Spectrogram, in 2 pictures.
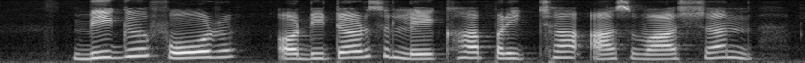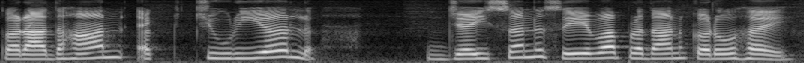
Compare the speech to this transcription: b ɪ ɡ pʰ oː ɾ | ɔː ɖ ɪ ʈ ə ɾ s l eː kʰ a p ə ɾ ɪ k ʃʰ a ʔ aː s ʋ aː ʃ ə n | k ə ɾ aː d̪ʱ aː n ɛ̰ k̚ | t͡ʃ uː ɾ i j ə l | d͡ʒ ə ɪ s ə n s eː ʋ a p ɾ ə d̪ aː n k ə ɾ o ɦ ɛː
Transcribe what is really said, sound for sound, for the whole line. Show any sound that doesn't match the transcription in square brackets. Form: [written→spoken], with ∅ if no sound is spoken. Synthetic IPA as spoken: b ɪ ɡ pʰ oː ɾ | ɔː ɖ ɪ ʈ ə ɾ s l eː kʰ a p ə ɾ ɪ k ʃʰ a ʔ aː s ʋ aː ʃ ə n | k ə ɾ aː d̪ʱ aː n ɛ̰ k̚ | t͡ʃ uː ɾ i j ə l | d͡ʒ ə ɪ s ə n s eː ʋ a p ɾ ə d̪ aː n k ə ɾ o ɦ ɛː

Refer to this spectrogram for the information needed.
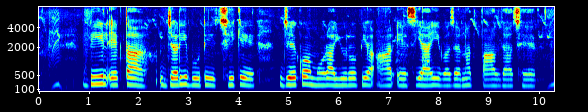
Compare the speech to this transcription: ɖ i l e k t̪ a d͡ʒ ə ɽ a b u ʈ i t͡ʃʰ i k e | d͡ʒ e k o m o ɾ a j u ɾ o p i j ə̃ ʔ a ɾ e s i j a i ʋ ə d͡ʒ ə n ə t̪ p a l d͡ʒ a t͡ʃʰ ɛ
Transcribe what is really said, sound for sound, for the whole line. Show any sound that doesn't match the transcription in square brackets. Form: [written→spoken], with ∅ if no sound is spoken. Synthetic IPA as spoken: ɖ i l e k t̪ a d͡ʒ ə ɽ [a→i] b u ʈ i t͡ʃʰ i k e | d͡ʒ e k o m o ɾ a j u ɾ o p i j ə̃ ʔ a ɾ e s i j a i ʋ ə d͡ʒ ə n ə t̪ p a l d͡ʒ a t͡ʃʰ ɛ

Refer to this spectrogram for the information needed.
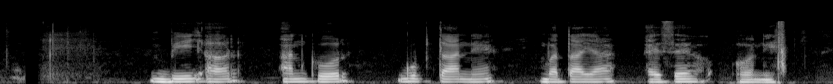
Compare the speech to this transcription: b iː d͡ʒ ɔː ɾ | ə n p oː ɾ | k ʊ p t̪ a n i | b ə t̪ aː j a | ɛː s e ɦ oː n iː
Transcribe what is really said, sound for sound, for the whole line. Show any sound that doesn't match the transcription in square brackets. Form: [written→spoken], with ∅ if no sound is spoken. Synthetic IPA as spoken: b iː d͡ʒ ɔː ɾ | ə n [p→k] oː ɾ | [k→ɡ] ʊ p t̪ a n [i→e] | b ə t̪ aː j a | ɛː s e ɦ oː n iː

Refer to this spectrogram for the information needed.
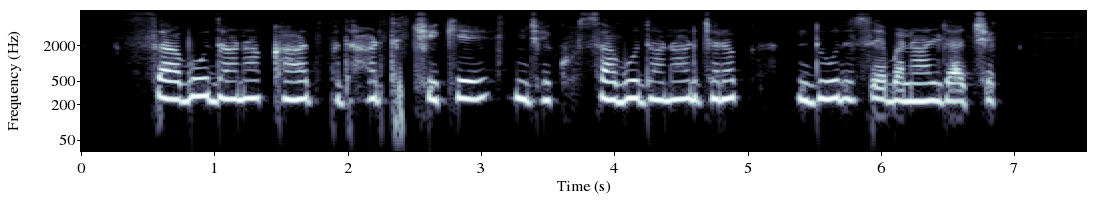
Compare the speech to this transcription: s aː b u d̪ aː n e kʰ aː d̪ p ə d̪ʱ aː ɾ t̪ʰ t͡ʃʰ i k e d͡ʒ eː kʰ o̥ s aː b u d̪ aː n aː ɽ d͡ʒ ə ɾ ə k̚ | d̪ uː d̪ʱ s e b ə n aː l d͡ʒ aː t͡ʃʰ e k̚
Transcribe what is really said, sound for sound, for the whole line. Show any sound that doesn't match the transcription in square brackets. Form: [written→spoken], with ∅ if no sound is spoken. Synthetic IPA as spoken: s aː b u d̪ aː n [e→a] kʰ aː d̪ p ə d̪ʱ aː ɾ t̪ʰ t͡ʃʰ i k e d͡ʒ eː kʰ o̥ s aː b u d̪ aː n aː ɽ d͡ʒ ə ɾ ə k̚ | d̪ uː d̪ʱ s e b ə n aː l d͡ʒ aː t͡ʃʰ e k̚

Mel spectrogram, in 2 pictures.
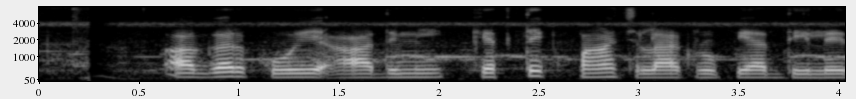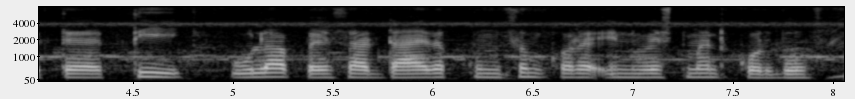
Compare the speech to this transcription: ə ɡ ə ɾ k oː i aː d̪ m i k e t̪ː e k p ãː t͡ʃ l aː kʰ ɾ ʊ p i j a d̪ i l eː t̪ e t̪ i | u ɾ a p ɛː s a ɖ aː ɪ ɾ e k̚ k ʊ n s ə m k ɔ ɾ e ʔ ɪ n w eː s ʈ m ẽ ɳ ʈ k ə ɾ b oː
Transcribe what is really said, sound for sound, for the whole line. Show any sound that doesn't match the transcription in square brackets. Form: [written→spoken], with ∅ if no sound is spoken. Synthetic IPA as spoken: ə ɡ ə ɾ k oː i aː d̪ m i k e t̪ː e k p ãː t͡ʃ l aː kʰ ɾ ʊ p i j a d̪ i l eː t̪ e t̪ i | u [ɾ→l] a p ɛː s a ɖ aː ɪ ɾ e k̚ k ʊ n s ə m k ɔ ɾ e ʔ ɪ n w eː s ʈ m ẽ ɳ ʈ k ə ɾ b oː

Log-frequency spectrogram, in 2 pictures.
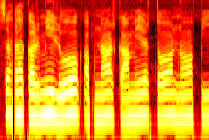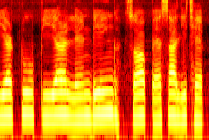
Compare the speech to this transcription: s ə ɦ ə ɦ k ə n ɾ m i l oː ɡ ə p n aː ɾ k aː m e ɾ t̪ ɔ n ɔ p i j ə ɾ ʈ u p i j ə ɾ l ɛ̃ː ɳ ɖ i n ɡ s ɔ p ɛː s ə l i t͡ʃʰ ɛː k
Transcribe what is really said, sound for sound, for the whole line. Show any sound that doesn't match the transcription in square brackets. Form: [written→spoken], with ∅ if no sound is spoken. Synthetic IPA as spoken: s ə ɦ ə ɦ k ə [n→∅] ɾ m i l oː ɡ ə p n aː ɾ k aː m e ɾ t̪ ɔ n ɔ p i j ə ɾ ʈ u p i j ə ɾ l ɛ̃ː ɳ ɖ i [n→ŋ] ɡ s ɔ p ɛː s [ə→a] l i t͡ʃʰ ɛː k

